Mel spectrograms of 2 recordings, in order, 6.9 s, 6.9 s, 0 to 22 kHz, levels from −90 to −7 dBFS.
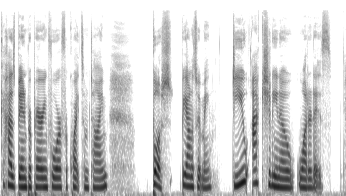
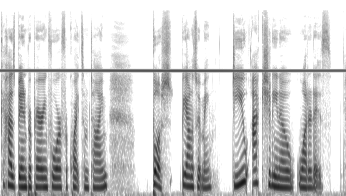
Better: first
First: none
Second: high-pitched whine; loud; throughout; 5 kHz, 6 dB below the speech

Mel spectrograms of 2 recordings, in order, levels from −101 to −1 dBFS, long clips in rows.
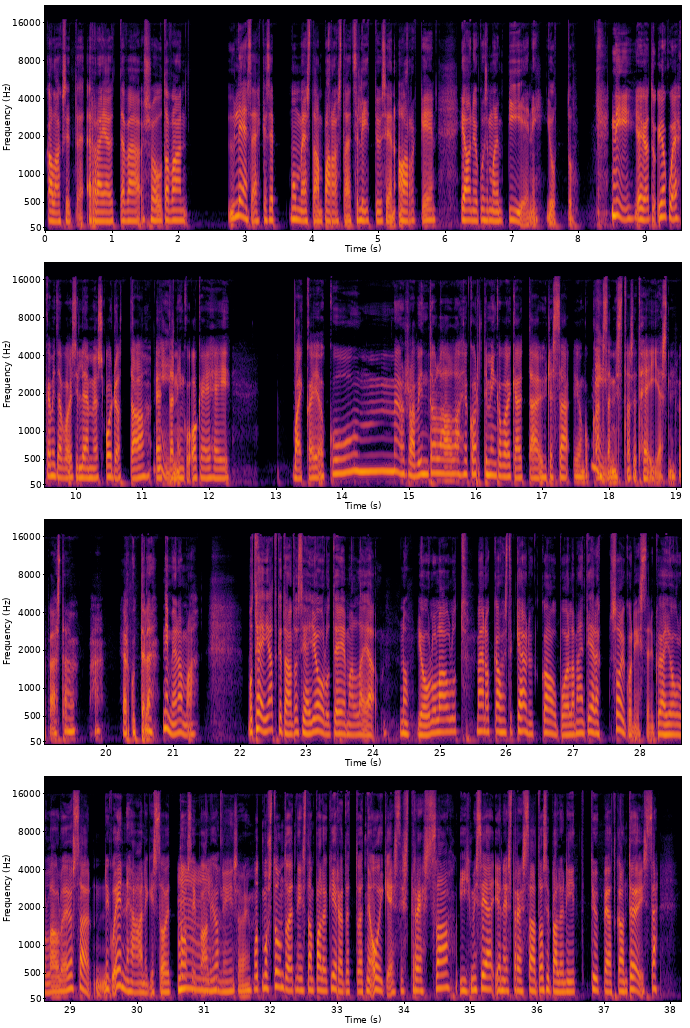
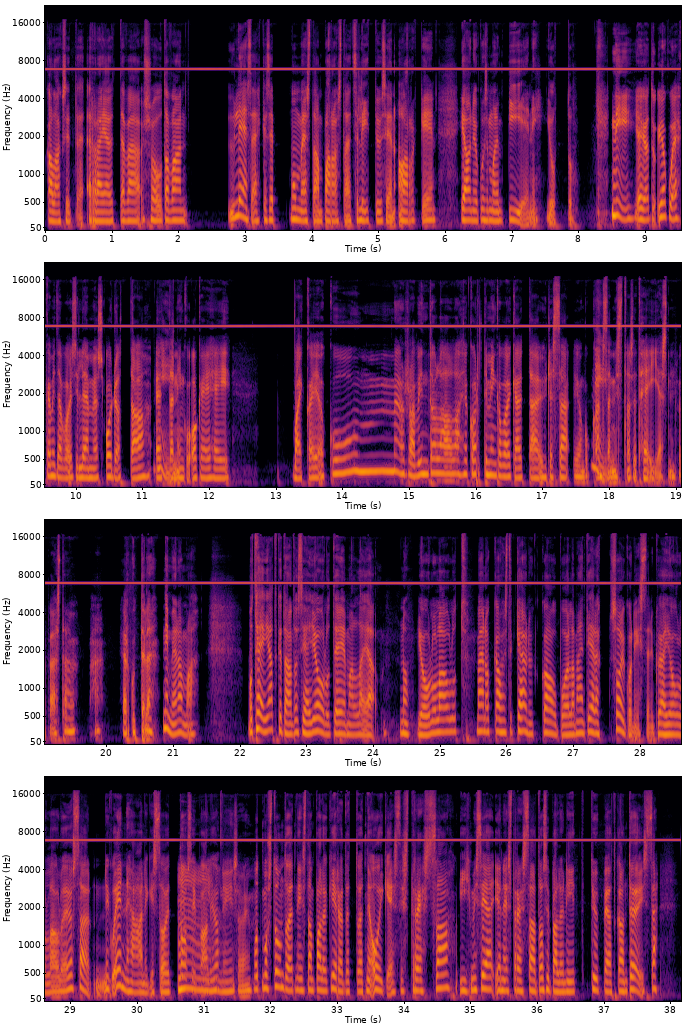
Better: first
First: none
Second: high-pitched whine; loud; throughout; 7 kHz, 9 dB below the speech

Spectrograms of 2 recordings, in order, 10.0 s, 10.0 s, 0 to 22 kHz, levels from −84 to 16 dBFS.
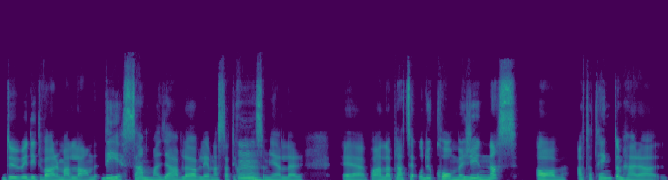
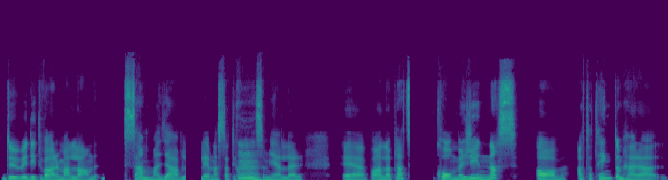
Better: first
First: none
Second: audio cutting out; at 1.5 s, at 3 s and at 6 s

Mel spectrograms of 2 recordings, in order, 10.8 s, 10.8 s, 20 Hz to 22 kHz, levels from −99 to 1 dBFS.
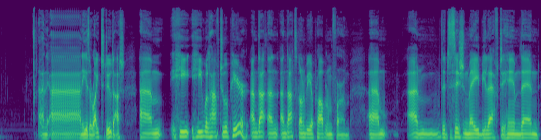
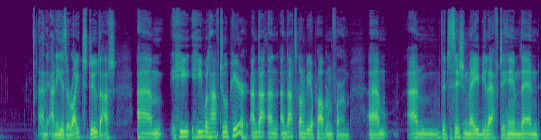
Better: second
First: audio freezing; at 1 s for 0.5 s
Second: none

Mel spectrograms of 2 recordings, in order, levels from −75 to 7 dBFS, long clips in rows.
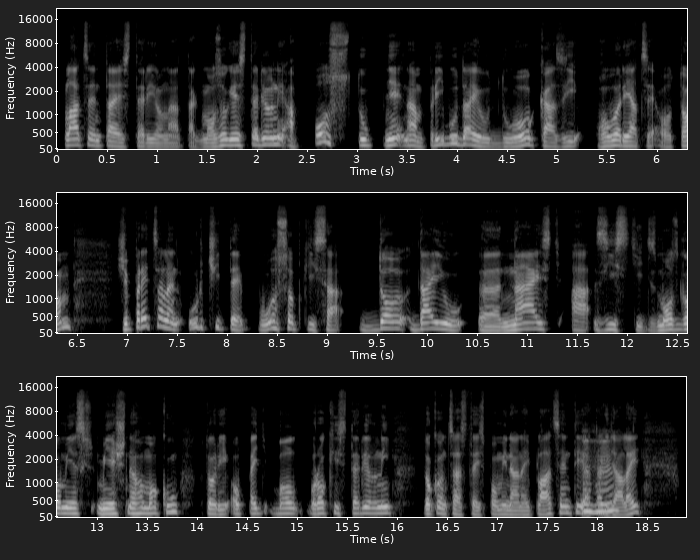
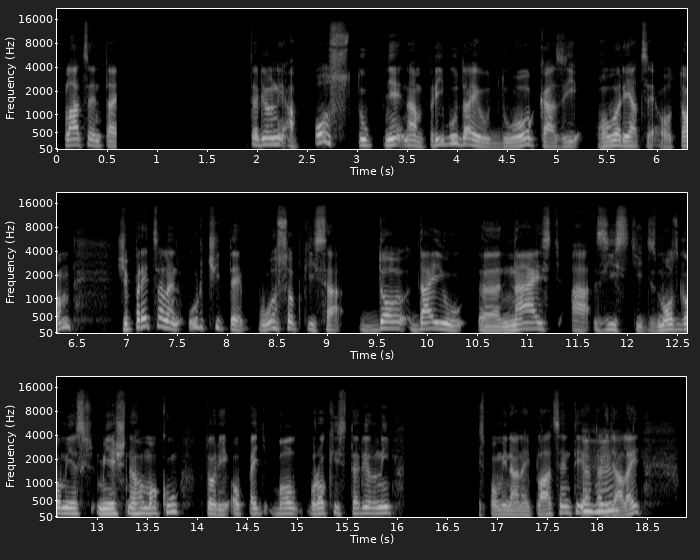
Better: first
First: none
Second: audio cutting out; at 0.5 s for 1.5 s and at 16 s for 1 s

